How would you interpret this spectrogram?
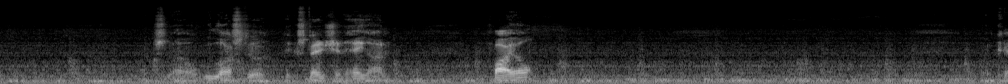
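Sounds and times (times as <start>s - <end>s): machine-like hum and rumble: 0.0s - 10.0s.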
